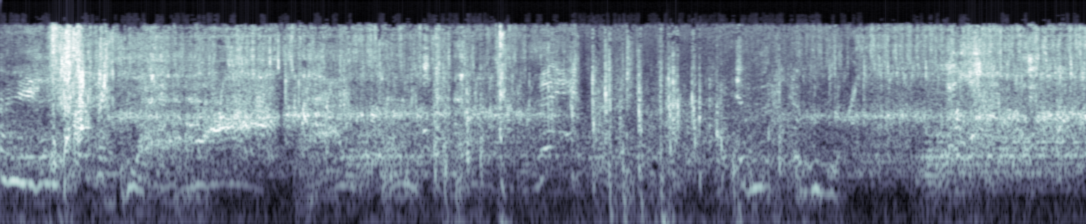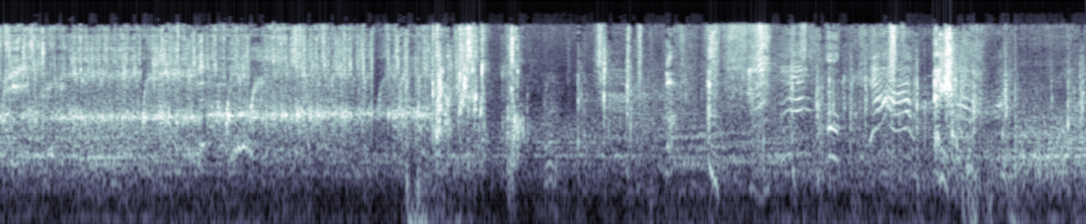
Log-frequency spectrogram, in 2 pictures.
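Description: Bodies thud and crash in a violent struggle.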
